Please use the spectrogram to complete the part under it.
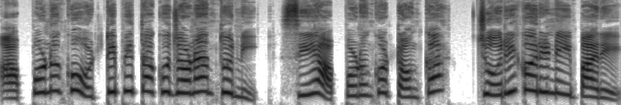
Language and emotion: Odia, fearful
